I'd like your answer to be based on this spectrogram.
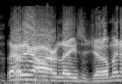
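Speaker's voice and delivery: normal talking voice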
